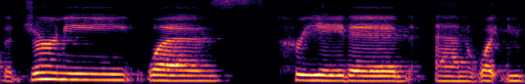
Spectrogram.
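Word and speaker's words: Jorni: more about what the journey j j o r n i but pronounced like Journey right exactly awesome and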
